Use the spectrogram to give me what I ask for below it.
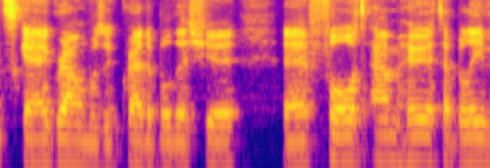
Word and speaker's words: Fort Amherst: Fort Amherst, I believe it's pronounced, was like through these old caves in a fort.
